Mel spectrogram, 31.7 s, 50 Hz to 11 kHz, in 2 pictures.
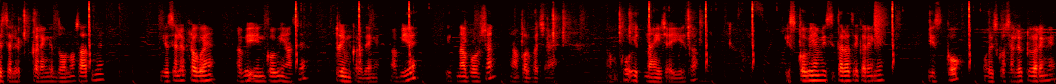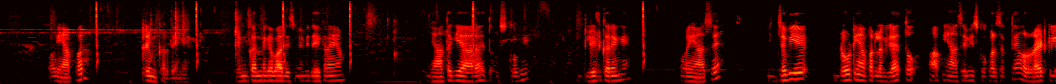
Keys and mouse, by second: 0.0 right click, 1.3-2.8 drag, 2.8 ctrl+z, 4.4 click, 6.9 ctrl+z, 7.8 z, 8.0 right click, 8.3 ctrl+space, 8.5 z, 9.0 right click, 9.3 ctrl+space, 9.5 z, 9.7 click, 10.3 ctrl+space, 10.6 click, 11.9 ctrl+z, 13.3 click, 13.4 click, 14.5 shift+click, 18.1 z, 18.3 right click, 18.4 space, 18.6 z, 18.8 click, 19.3 ctrl+space, 20.1 click, 21.7 F10, 22.9 click, 25.5 click.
